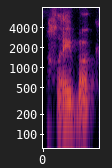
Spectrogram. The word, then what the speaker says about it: Plebuch: So let's talk about the story that you led in with, Alice Collins Plebuch. Is that how you pronounce it?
